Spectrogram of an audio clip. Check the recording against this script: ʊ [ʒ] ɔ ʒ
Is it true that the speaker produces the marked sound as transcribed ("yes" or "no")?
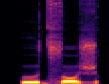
no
